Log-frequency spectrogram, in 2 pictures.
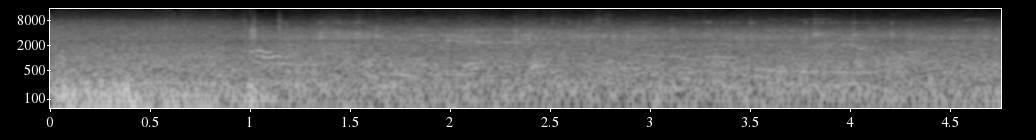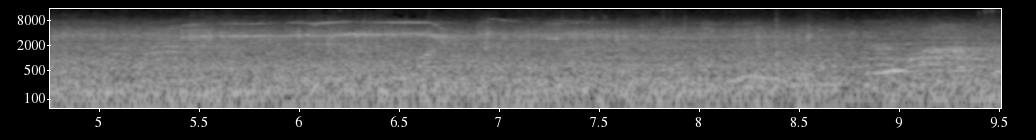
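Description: A fountain sprays and splashes steadily in the distance.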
